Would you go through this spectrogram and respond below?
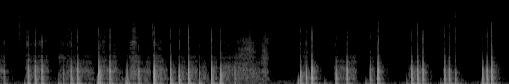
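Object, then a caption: Glossy paper magazine pages. Fingertips and painted nails rub and scratch over the glossy paper pages of an open magazine. Quick, dry scratching strokes come in rapid bursts, with a short, smoother rustle partway through before the scratching resumes.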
